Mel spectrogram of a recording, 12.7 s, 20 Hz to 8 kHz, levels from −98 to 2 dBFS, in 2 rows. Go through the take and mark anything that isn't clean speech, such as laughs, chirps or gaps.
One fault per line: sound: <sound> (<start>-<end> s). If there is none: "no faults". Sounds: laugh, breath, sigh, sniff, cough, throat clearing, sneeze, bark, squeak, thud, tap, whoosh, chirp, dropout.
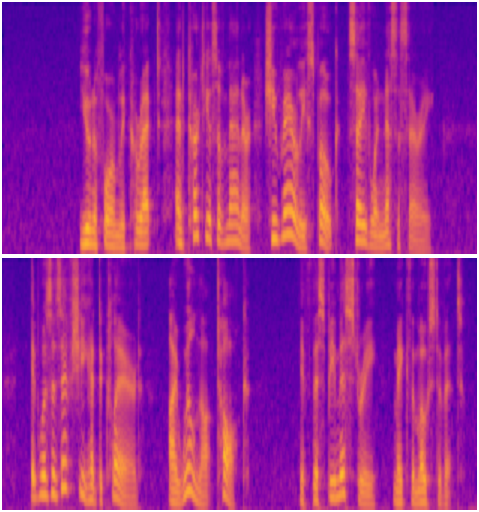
no faults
